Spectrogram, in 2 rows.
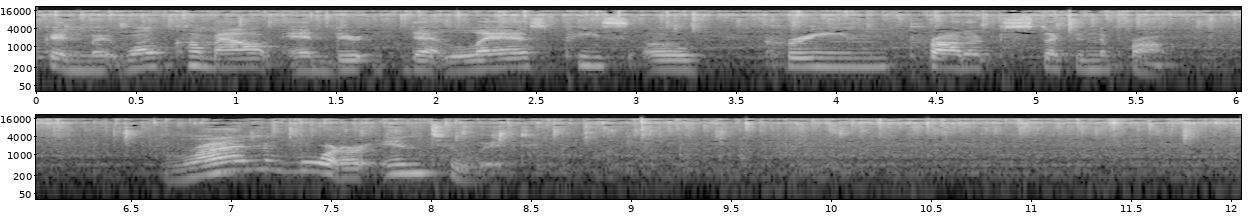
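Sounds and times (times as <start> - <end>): tap water running: 0.0 - 12.0.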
